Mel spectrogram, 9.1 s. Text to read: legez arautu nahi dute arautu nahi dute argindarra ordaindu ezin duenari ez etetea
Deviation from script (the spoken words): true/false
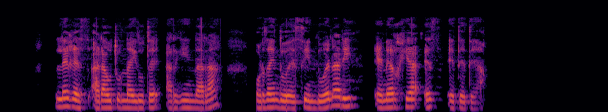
true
